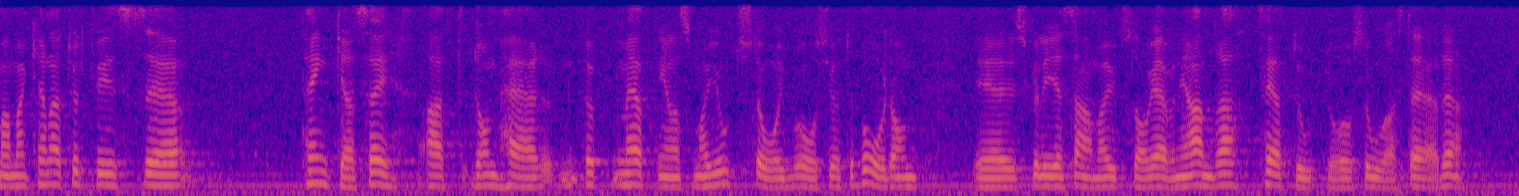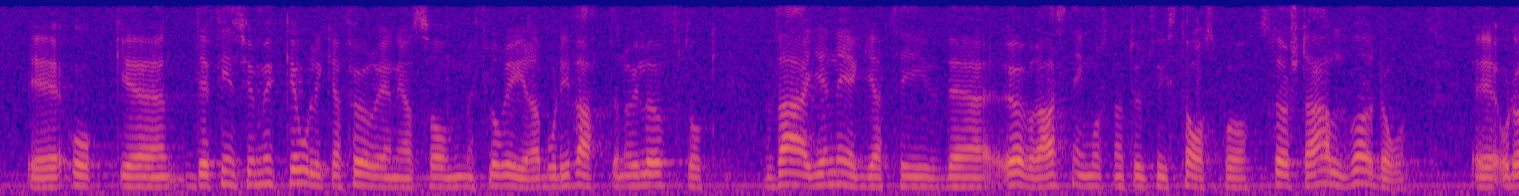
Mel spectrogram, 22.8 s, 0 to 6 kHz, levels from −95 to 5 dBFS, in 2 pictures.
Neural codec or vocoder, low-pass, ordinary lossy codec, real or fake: none; 5.4 kHz; AAC, 32 kbps; real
